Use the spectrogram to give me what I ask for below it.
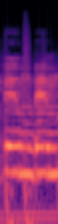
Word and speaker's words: Bum Bum: cream yes it is boom boom cream pie no it's spelled bum bum but it's boom boom okay in Portuguese it is boom boom so that's how we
